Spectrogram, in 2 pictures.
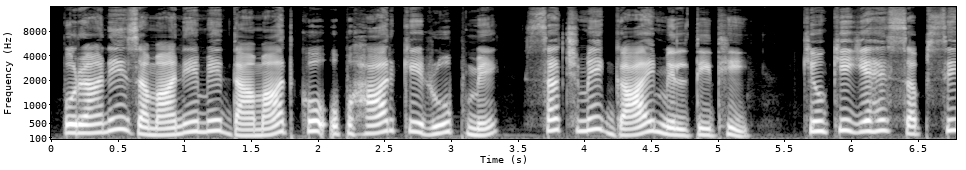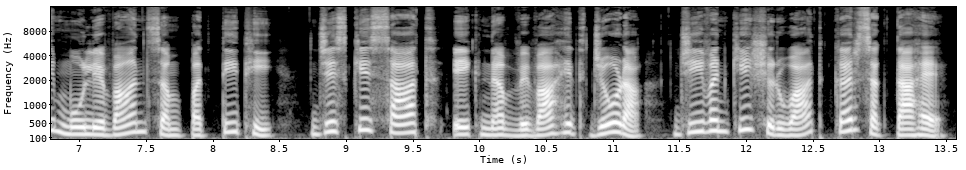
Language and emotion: Hindi, neutral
